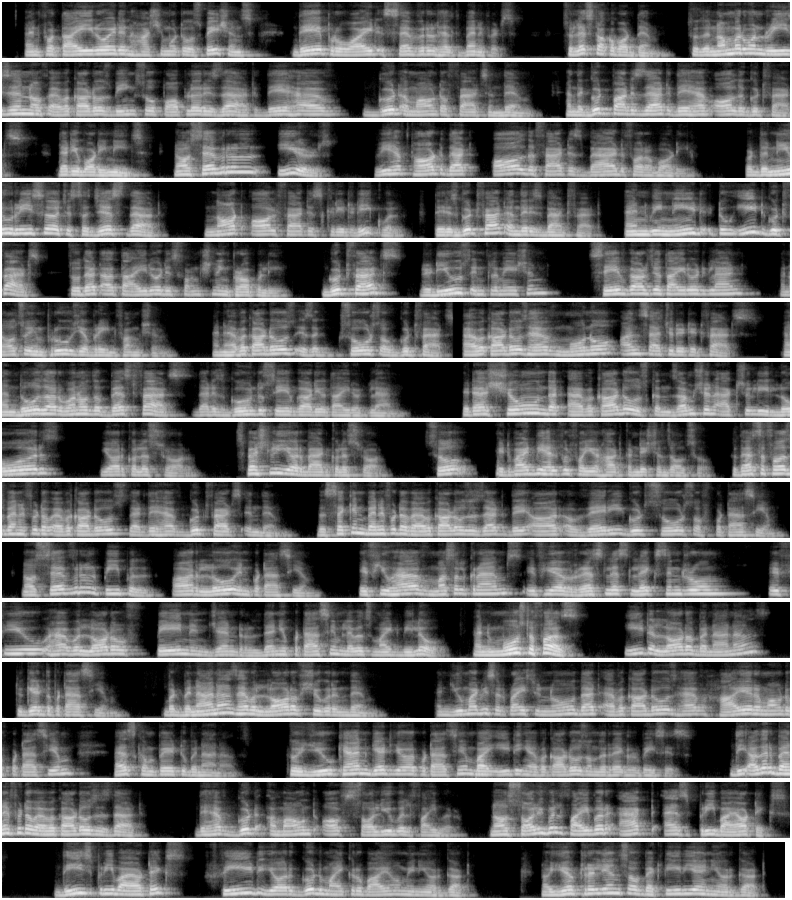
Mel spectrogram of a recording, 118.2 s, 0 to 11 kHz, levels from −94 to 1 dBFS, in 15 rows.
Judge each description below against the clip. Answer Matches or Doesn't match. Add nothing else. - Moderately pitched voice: Matches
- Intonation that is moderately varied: Matches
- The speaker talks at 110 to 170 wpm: Matches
